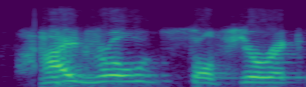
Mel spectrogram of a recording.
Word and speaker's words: hydrosulfuric: naming system but it's got a little extra syllable in it we don't say hydrulic what do you think we say yep hydrosulfuric acid yeah so again those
